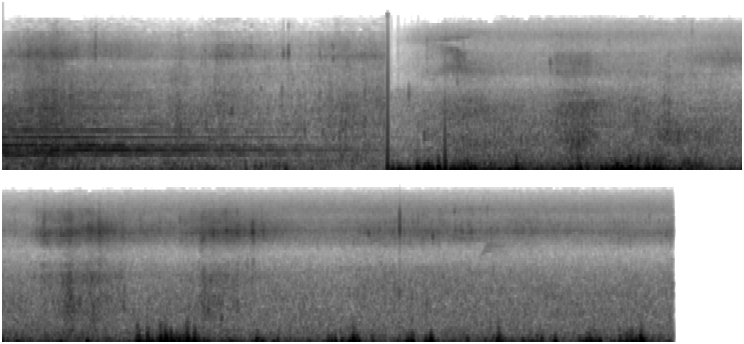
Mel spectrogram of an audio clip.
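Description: Background music fading out over the first four seconds. After a sudden change about four seconds in, wind buffets the camera microphone in uneven gusts while small waves lap on a sand beach.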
